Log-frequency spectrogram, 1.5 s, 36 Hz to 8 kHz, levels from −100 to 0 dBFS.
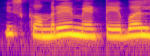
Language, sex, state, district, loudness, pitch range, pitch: Hindi, female, Jharkhand, Palamu, -11 LUFS, 245-280 Hz, 260 Hz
